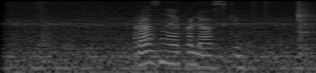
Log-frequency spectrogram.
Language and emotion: Russian, neutral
